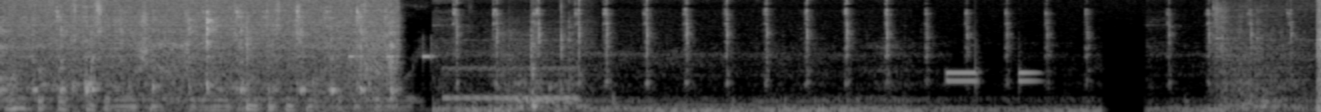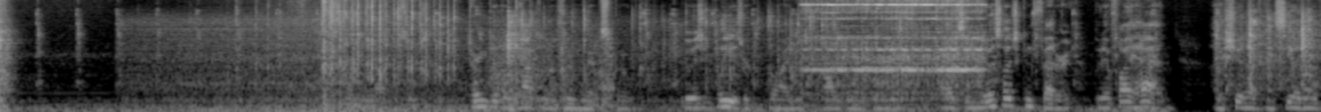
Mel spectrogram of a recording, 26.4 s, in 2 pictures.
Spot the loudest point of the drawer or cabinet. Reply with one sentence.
The volume of the drawer or cabinet peaks at 5 seconds.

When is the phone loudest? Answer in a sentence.
The volume of the phone peaks at 23 seconds.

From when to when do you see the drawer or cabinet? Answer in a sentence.
The drawer or cabinet can be heard from 4.8 to 6.0 s, from 12.1 to 14.3 s and from 18.1 to 19.4 s.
